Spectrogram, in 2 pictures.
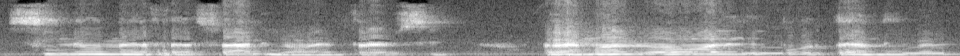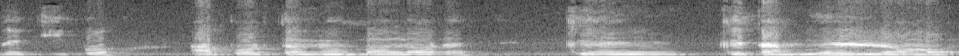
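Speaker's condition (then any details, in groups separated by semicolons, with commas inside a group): Cerebral palsy; lifelong physical motor disability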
